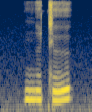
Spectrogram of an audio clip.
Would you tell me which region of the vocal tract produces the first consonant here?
velum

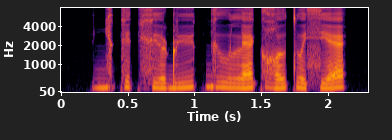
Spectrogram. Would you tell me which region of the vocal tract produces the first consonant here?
palate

